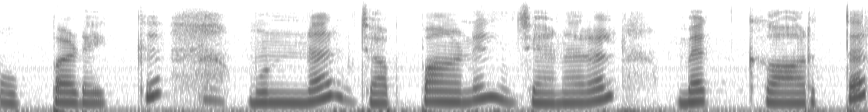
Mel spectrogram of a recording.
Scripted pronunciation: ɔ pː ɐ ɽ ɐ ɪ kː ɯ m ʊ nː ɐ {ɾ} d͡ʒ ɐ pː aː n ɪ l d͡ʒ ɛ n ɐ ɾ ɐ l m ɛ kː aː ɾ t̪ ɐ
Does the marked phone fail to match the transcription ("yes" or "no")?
no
